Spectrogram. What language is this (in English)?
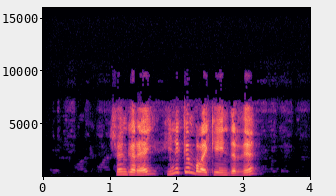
Bashkir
